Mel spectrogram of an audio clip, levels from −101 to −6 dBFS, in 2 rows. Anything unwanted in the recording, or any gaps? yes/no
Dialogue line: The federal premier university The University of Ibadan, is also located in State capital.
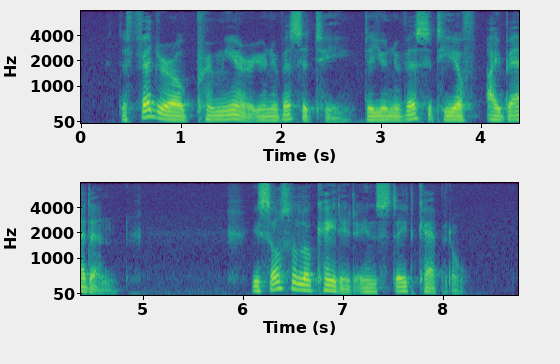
no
